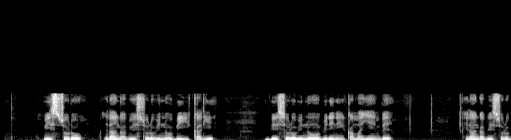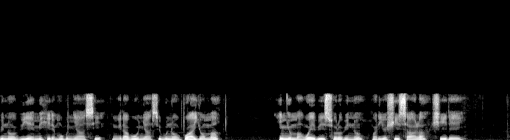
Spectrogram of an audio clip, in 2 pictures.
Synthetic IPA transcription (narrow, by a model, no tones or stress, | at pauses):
βiso̞lo̞ | e̞ɾaŋɡaβiso̞lo̞βino̞βikali | βiso̞lo̞βino̞βilinikamaje̞ːmbe̞ | eɾaŋɡaβiso̞lo̞βino̞βje̞ːmihiɾe̞muβuɲaːsiŋɡeɾaβuɲaːsiβuno̞βwaːjo̞ma | iɲumawe̞ːβiso̞lo̞βino̞βalijo̞ʃisalaʃiɾe̞ji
